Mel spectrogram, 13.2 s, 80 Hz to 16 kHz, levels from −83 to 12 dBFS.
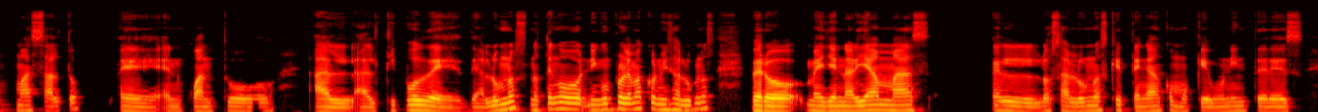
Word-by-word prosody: más 125 Hz, -1 st, -3 dB
alto, 115 Hz, +9 st, -5 dB, 0.4 s
eh, 105 Hz, -3 st, -2 dB
en 105 Hz, 0 st, -5 dB
cuanto 105 Hz, 0 st, -3 dB, 0.4 s
al 100 Hz, -2 st, +1 dB
al 100 Hz, +1 st, -3 dB
tipo 125 Hz, +3 st, +1 dB
de 100 Hz, -5 st, +2 dB
de 105 Hz, +1 st, -8 dB
alumnos, 135 Hz, -, 0 dB
no 130 Hz, -1 st, -3 dB
tengo 155 Hz, +1 st, +3 dB
ningún 130 Hz, +4 st, -1 dB
problema 160 Hz, +1 st, +4 dB
con 160 Hz, -3 st, -1 dB
mis 135 Hz, +1 st, -1 dB
alumnos, 155 Hz, +6 st, -2 dB, 0.3 s
pero 115 Hz, -3 st, +6 dB
me 120 Hz, -2 st, +1 dB
llenaría 115 Hz, +2 st, +4 dB
más 125 Hz, 0 st, +1 dB, 0.6 s
el 115 Hz, -4 st, -1 dB
los 110 Hz, +1 st, -4 dB
alumnos 115 Hz, +2 st, -1 dB
que 130 Hz, -, -4 dB
tengan 110 Hz, -2 st, -2 dB
como 105 Hz, -3 st, -8 dB
que 105 Hz, -2 st, 0 dB
un 105 Hz, +2 st, -5 dB
interés 105 Hz, -2 st, -4 dB
115 Hz, 140 wpm, -25 LUFS, 105-130 Hz, 0.6 s, pero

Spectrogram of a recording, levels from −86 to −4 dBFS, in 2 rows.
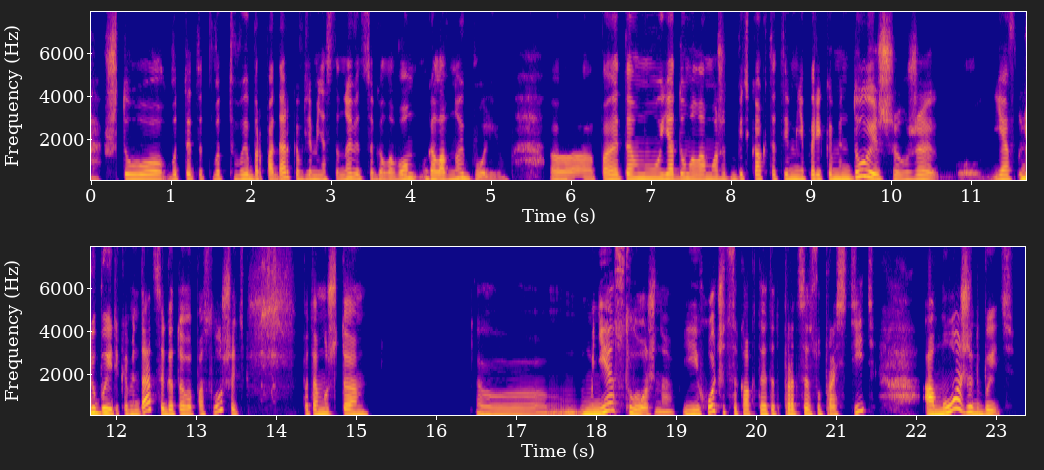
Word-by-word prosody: что 190 Hz, -3 st, 0 dB
вот 195 Hz, -2 st, -6 dB
этот 190 Hz, -3 st, -5 dB
вот 180 Hz, -1 st, -5 dB
выбор 185 Hz, 0 st, -1 dB
подарков 185 Hz, +2 st, -1 dB
для 175 Hz, +1 st, -6 dB
меня 170 Hz, 0 st, -4 dB
становится 195 Hz, +2 st, -4 dB
головом 170 Hz, +6 st, -2 dB
головной 175 Hz, +2 st, +1 dB
болью. 150 Hz, -, -7 dB, 0.5 s
Э, 165 Hz, -4 st, -2 dB
поэтому 205 Hz, +3 st, +1 dB
я 210 Hz, +1 st, +4 dB
думала, 205 Hz, 0 st, -2 dB
может 200 Hz, 0 st, -5 dB
быть, 190 Hz, +1 st, -7 dB
как-то 190 Hz, -1 st, -3 dB
ты 195 Hz, +2 st, -4 dB
мне 190 Hz, -1 st, +1 dB
порекомендуешь. 195 Hz, -, +2 dB
Уже, 170 Hz, +1 st, -2 dB, 0.3 s
э, -, -, -21 dB, 0.4 s
я 190 Hz, +1 st, +1 dB
ф 185 Hz, -, -5 dB
любые 215 Hz, +1 st, +7 dB
рекомендации 180 Hz, -, +1 dB
готова 185 Hz, -2 st, +1 dB
послушать. 185 Hz, -, -4 dB, 0.7 s
Потому 195 Hz, +1 st, +1 dB
что 200 Hz, -1 st, +2 dB, 1.5 s
У, -, -, -5 dB
мне 180 Hz, -, +1 dB
сложно, 155 Hz, -, -1 dB
и 185 Hz, 0 st, +1 dB
хочется 250 Hz, -1 st, -1 dB
как-то 200 Hz, 0 st, -1 dB
этот 180 Hz, -1 st, -2 dB
процесс 205 Hz, -2 st, +1 dB
упростить. 180 Hz, -, -3 dB, 0.6 s
А, 195 Hz, -, +8 dB
может 255 Hz, -, +6 dB
быть, 180 Hz, -3 st, -2 dB
190 Hz, 115 wpm, -23 LUFS, 175-205 Hz, 1.5 s, А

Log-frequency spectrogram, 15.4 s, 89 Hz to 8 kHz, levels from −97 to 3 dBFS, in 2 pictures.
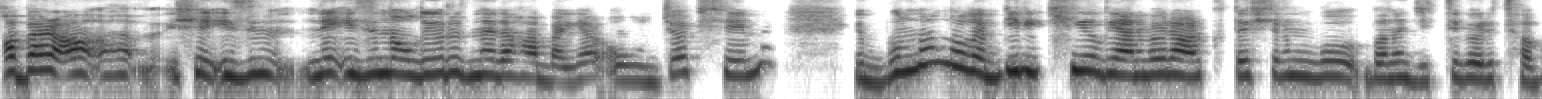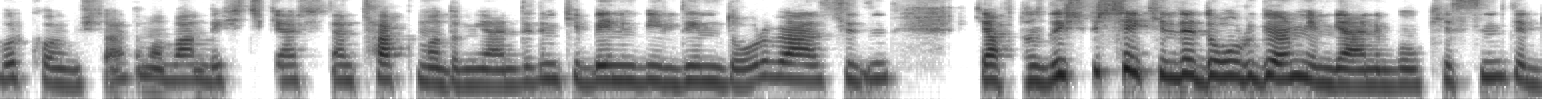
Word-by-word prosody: Haber 330 Hz, +3 st, +6 dB
ha 275 Hz, -2 st, +4 dB
ha 270 Hz, -, -4 dB
ııı, 330 Hz, -, -8 dB
şey, 275 Hz, -3 st, 0 dB
izin, 265 Hz, +2 st, 0 dB
ne 270 Hz, +3 st, 0 dB
izin 280 Hz, +1 st, +2 dB
alıyoruz 280 Hz, 0 st, 0 dB
ne 270 Hz, 0 st, 0 dB
de 260 Hz, -, +3 dB
haber. 235 Hz, -5 st, -3 dB
Ya, 230 Hz, +5 st, -6 dB
olacak 210 Hz, +9 st, -7 dB
şey 270 Hz, -3 st, -6 dB
mi? -, -, -3 dB, 0.5 s
E, 205 Hz, -3 st, -5 dB
bundan 320 Hz, +10 st, +3 dB
dolayı 305 Hz, -10 st, +3 dB
1-2 315 Hz, +1 st, +2 dB
yıl, 305 Hz, -3 st, +1 dB
yani, 265 Hz, -1 st, +3 dB
böyle, 275 Hz, 0 st, +1 dB
arkadaşlarım 255 Hz, 0 st, -2 dB
bu 250 Hz, -2 st, -4 dB
bana 230 Hz, 0 st, -3 dB
ciddi 210 Hz, +4 st, -9 dB
böyle 225 Hz, -1 st, 0 dB
tavır 215 Hz, +1 st, -4 dB
koymuşlardı 190 Hz, -1 st, -7 dB
ama -, -, -4 dB
ben 215 Hz, -1 st, -1 dB
de -, -, -4 dB
hiç 210 Hz, +3 st, -8 dB
gerçekten 210 Hz, 0 st, -6 dB
takmadım 205 Hz, -5 st, -1 dB
yani. 175 Hz, +1 st, -3 dB
Dedim 220 Hz, +3 st, -5 dB
ki 210 Hz, -2 st, -8 dB
"Benim 210 Hz, -1 st, +2 dB
bildiğim 200 Hz, -1 st, -3 dB
doğru, 190 Hz, +8 st, -4 dB
ben 220 Hz, -2 st, +4 dB
sizin 220 Hz, +2 st, -6 dB, 0.5 s
yaptığınızı 210 Hz, -1 st, +2 dB
da -, -, +7 dB
hiçbir 275 Hz, +3 st, +2 dB
şekilde 280 Hz, -5 st, +5 dB
doğru 250 Hz, -2 st, +3 dB
görmüyorum, 230 Hz, -5 st, +4 dB
yani 170 Hz, -1 st, +3 dB
bu 175 Hz, 0 st, -4 dB
kesinlikle 215 Hz, +1 st, -5 dB
235 Hz, 205 wpm, -22 LUFS, 205-270 Hz, 0.5 s, da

